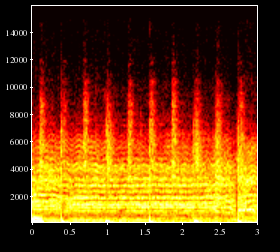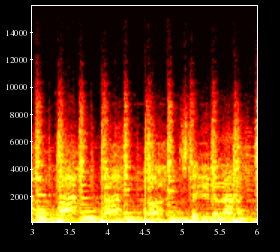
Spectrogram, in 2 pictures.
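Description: Upbeat disco music plays loudly and continuously, with a steady four-on-the-floor kick drum pulse, bright harmonic layers and sustained backing vocals. It is the soundtrack of the trailer for the 1977 film Saturday Night Fever, starring John Travolta. No speech is heard.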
